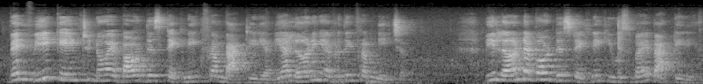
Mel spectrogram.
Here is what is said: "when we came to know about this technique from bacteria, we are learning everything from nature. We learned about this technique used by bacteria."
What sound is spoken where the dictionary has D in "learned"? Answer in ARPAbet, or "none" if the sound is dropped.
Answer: D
